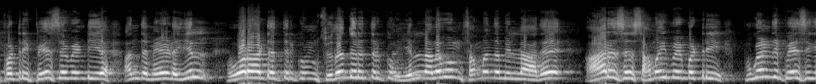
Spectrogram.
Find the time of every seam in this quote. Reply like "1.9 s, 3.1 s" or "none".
none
